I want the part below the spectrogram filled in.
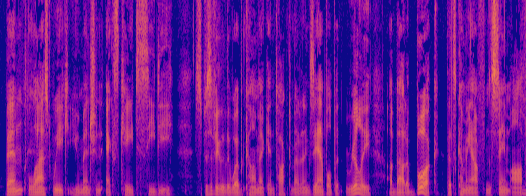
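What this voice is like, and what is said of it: Deep voice with a cold. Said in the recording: “you sound really nice today ... I have a cold. ... My deep.”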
